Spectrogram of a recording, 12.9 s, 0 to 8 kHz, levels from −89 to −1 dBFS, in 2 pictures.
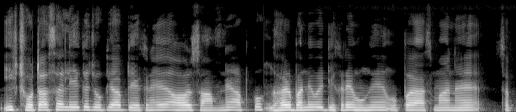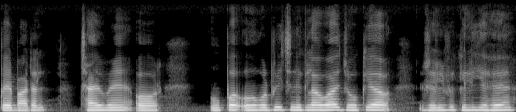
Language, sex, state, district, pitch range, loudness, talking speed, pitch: Hindi, male, Jharkhand, Sahebganj, 170-180 Hz, -16 LUFS, 195 wpm, 175 Hz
